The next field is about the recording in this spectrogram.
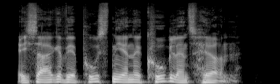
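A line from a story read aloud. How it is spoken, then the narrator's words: Barked. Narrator (German): bellte jemand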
